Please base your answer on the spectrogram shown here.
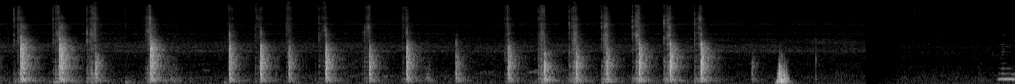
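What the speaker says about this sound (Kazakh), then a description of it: "Енді пиязымызды турап, жаңағы етімізге қосып қуыратын боламыз." Onions being chopped with a knife on a board while making a meat pie, a steady run of about twenty crisp, close knocks at an even rhythm, then a brief pause at the end.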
